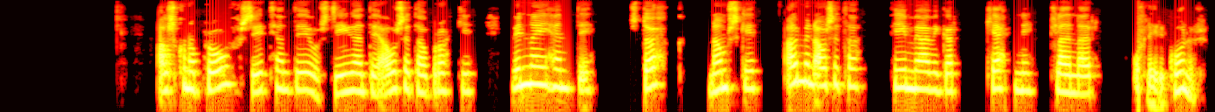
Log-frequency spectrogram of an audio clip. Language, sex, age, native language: Icelandic, female, 40-49, Icelandic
